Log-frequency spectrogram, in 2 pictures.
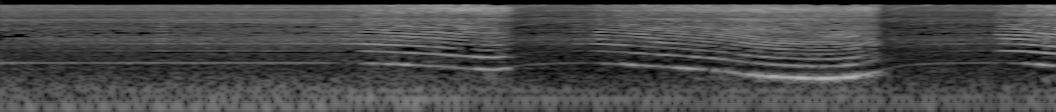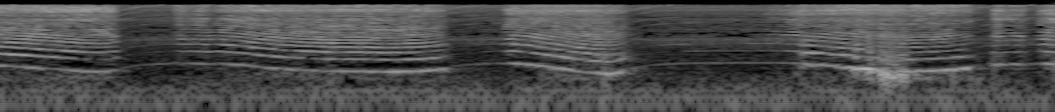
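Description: Micromotor rotary carving handpiece with a large burr, running at full speed with a high whine. From about two seconds in, its pitch sags and recovers about six times as the burr bites into the wood, with a rasp of cutting at each dip.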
